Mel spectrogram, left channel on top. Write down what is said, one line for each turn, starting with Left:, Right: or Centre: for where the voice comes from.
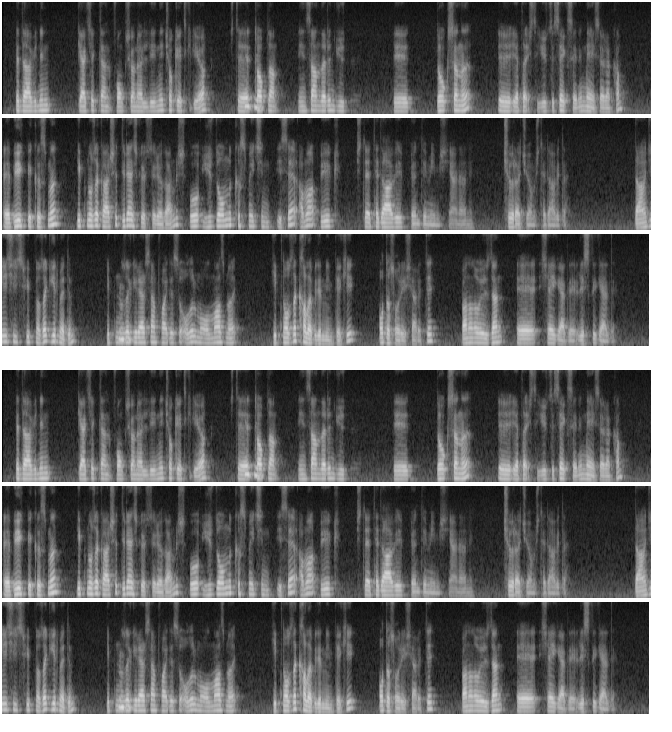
Centre: tedavinin gerçekten fonksiyonelliğini çok etkiliyor. İşte
Right: Hı
Centre: toplam
Right: hı.
Centre: insanların e, 90'ı e, ya da işte %80'i neyse rakam e, büyük bir kısmı hipnoza karşı direnç gösteriyorlarmış. Bu %10'luk kısmı için ise ama büyük işte tedavi yöntemiymiş. Yani hani çığır açıyormuş tedavide. Daha önce hiç, hiç hipnoza girmedim. Hipnoza
Right: Hı hı.
Centre: girersem faydası olur mu olmaz mı? Hipnozda kalabilir miyim peki? O da soru işareti. Bana da o yüzden e, şey geldi, riskli geldi.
